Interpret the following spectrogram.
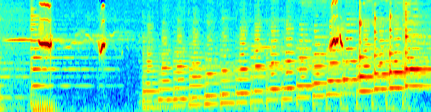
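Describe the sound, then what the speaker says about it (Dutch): A young bird chirps in a few short, high, bright bursts during a children's stage show, followed by a rising musical scale that climbs steadily in pitch. "Het is het tjulpen van een jong vogeltje."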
